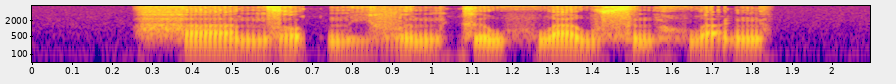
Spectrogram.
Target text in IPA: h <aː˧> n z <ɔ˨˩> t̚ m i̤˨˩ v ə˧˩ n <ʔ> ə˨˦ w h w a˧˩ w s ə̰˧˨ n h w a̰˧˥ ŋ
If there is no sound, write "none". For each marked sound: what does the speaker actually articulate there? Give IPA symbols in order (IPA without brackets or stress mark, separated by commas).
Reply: aː˧˩, ɔ˨˩, k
